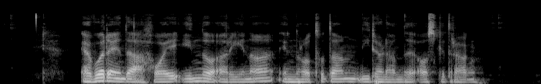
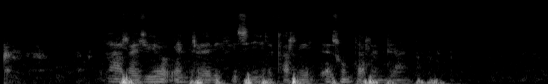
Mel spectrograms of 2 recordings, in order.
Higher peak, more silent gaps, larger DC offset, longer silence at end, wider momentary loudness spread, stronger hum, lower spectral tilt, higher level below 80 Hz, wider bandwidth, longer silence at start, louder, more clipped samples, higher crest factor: first, -4 dBFS vs -8 dBFS; neither; neither; second, 0.6 s vs 1 s; about the same, 17 LU vs 16 LU; neither; second, -6 dB/octave vs -7.5 dB/octave; second, -50 dBFS vs -38 dBFS; about the same, 11.5 kHz vs 11.5 kHz; first, 0.8 s vs 0.05 s; first, -21 LUFS vs -33 LUFS; neither; second, 18 dB vs 26 dB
